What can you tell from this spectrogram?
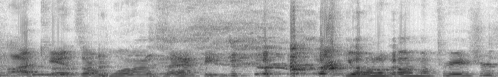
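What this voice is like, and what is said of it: Old Greg character voice impression. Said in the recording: “why does your voice sound like Old Gray? ... If you haven't seen Old Greg, go look up Old Greg.”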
